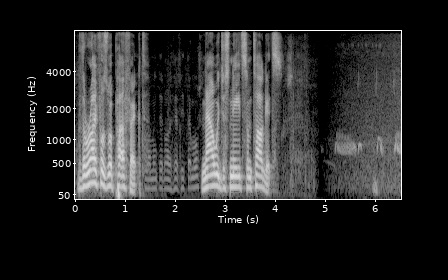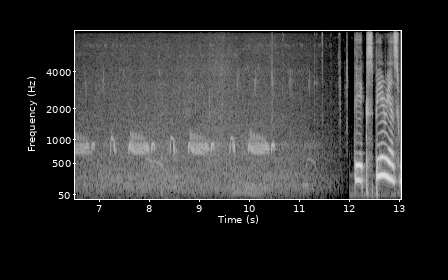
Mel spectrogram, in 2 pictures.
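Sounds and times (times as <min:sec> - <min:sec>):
small birds chirping faintly: 0:05.1 - 0:11.9.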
